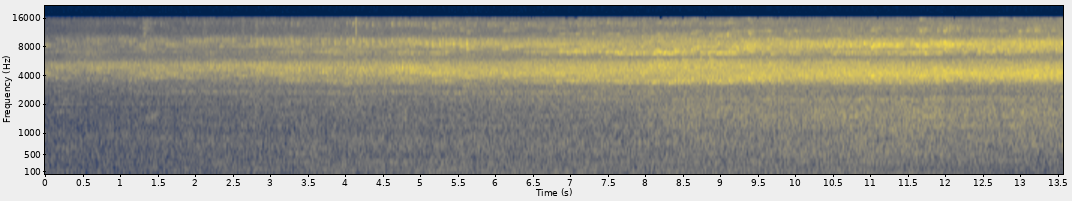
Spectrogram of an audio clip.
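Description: Hitachi GWR Class 800 intercity train arriving and running past at the platform, with a high squeal that grows steadily louder as it comes alongside and brakes to a stop. A low hum from the train comes in about four seconds in.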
